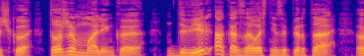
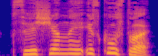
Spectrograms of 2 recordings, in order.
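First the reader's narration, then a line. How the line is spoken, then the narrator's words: Whispered from behind. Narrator (Russian): прошептала сзади Алиса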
